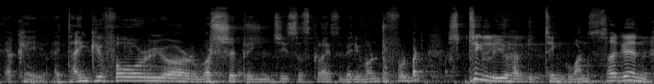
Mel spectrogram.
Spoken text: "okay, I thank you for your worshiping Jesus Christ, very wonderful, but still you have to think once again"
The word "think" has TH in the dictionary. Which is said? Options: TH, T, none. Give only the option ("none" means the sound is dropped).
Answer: T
